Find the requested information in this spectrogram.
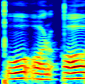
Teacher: कंठोष्ठ्य में क्या होता है, कंठ के द्वारा जीभ और ओठों के कुछ स्पर्श से हम ओ और औ बोलते हैं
